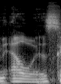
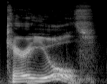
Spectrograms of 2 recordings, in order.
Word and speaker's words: Elwes: He pronounces his name Elwes. – Okay, and we have been raised to pronounce it Cary Elwes.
